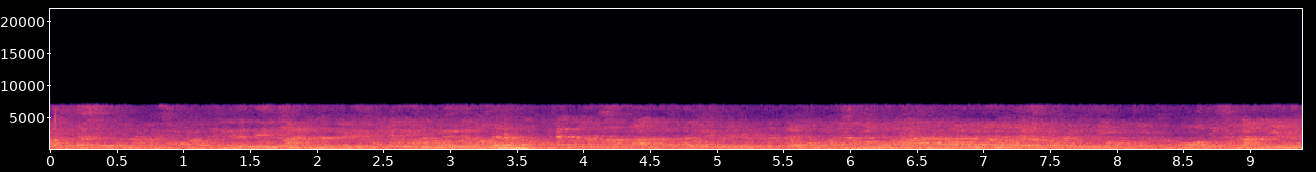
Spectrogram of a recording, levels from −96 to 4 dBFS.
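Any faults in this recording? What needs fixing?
Throughout the whole clip the sound is dull and heavily damaged: nothing is present above 7 kHz, and tonal parts are surrounded by a rough, fluttering noise. This is likely Dolby Digital compression at a very low bitrate, which fits something around 48 kbps. Starved of bits, the encoder cut the upper band and left many frequency lines with no real detail, so the decoder filled them with noise. Encoding from the original source at a much higher bitrate, or keeping an uncompressed master, would prevent this.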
